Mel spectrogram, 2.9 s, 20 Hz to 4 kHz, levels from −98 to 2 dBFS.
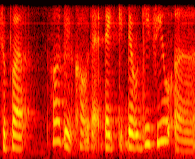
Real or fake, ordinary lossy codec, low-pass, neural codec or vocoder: fake; none; 3.6 kHz; codec, 16 kHz, 6 kbps, DAC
